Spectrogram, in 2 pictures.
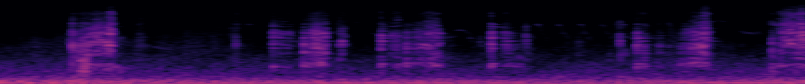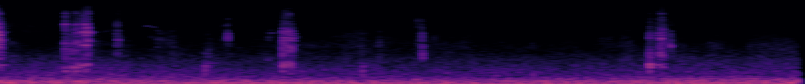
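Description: Thin metal utensil scraping and clicking against a small titanium camp pan as cooked greens are picked from it: a string of short, irregular clicks and scrapes, over a steady low rumble.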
